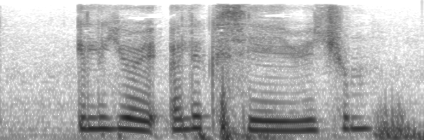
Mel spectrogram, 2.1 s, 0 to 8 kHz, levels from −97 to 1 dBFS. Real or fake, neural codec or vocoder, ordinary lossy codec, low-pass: real; none; MP3, 48 kbps; 7.2 kHz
